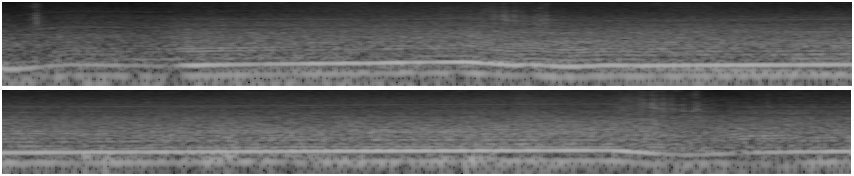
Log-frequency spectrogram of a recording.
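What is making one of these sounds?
A car engine hums steadily and shifts pitch as the car speeds along a road.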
